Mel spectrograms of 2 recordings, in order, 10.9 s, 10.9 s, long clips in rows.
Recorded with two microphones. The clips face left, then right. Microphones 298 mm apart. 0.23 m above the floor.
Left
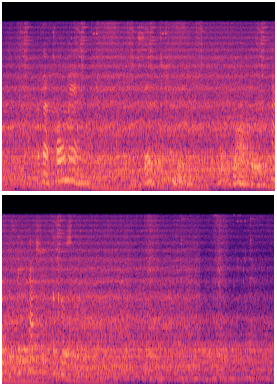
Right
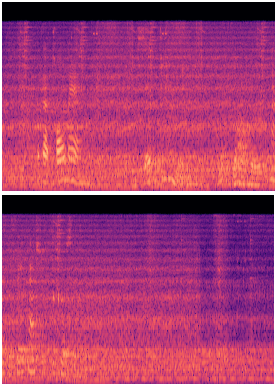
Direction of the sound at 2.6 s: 20° right (ahead or behind).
